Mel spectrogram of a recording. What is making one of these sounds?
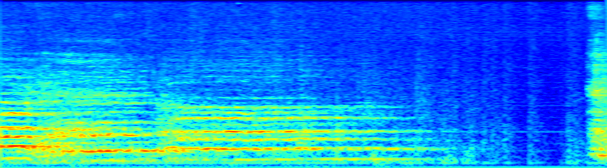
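A man sings a slow chant through a microphone in a large echoing hall.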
